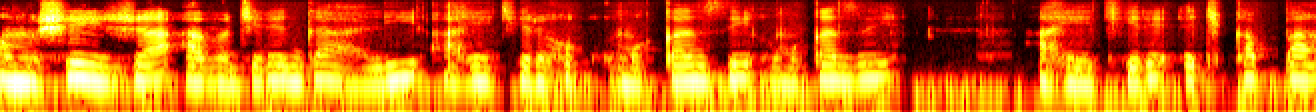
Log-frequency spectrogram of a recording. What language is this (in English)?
Nyankole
